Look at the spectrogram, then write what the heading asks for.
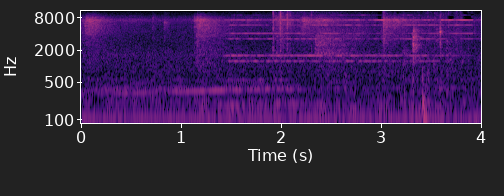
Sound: phone rings

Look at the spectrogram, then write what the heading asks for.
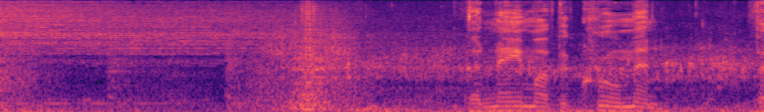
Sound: water rushing

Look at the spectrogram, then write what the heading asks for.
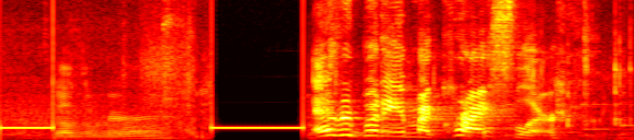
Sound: beep

